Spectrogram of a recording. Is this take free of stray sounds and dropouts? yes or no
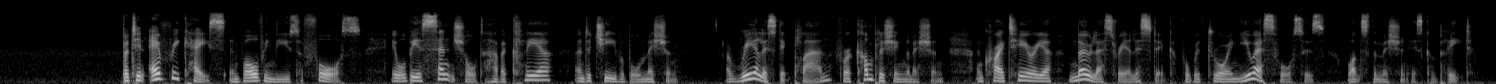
yes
